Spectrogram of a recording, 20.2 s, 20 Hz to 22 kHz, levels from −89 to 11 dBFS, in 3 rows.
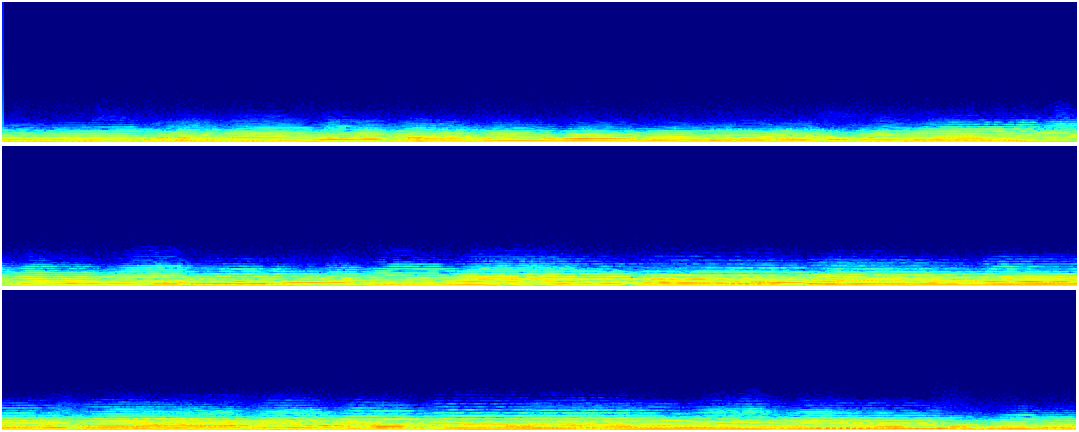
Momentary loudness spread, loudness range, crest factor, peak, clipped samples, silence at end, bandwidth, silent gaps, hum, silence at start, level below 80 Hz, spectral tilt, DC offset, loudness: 4 LU; 3 LU; 14 dB; -6 dBFS; under 0.1%; 0 s; 4.7 kHz; none; none; 0 s; -68 dBFS; -10 dB/octave; under 0.1%; -20 LUFS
